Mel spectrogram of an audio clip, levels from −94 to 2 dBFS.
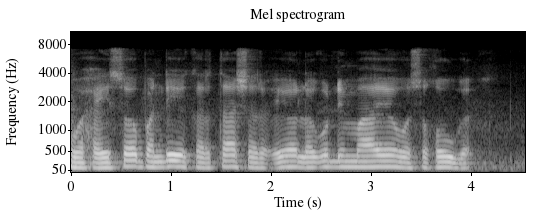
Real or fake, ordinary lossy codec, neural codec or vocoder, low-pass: real; none; none; 7.2 kHz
